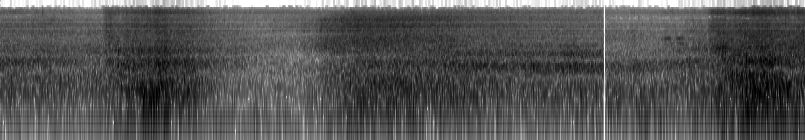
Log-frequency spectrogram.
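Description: Small waves breaking and washing up on a sandy beach, swelling louder about two seconds in and again near the end, with wind rumbling on the microphone.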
